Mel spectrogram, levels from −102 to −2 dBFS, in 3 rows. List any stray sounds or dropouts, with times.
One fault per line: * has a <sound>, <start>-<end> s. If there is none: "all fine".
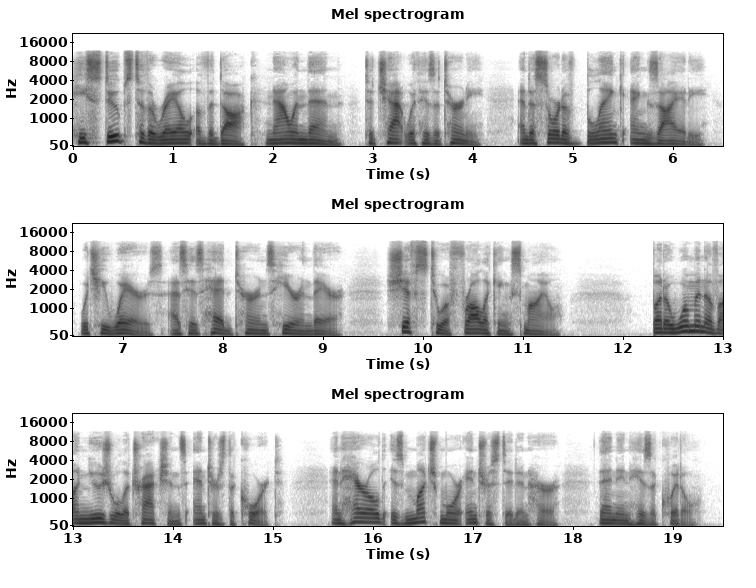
all fine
